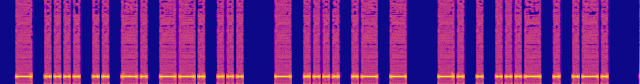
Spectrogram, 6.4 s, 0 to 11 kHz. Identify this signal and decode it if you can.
Morse code, heard as a keyed tone, about 25 wpm, 1000 Hz. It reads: THINGS THAT NEVER
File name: qotdfiles / 25wpm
